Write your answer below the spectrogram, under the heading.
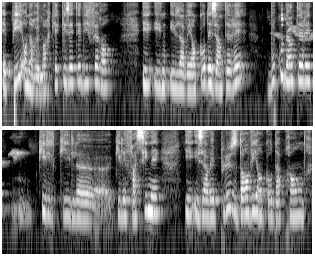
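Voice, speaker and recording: A woman of medium pitch speaks with a dark, mellow tone and ordinary pitch variation. Her pace is very slow, with long, frequent pauses. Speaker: school founder and educator. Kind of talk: interview. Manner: halting.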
